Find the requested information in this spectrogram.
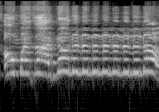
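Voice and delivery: high, rapid string of no's; high-pitched retold protest; overwhelmed refusal. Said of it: "then she really started crying".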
